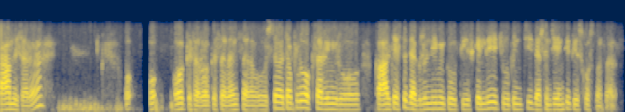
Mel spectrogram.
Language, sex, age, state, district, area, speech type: Telugu, male, 45-60, Andhra Pradesh, Vizianagaram, rural, conversation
